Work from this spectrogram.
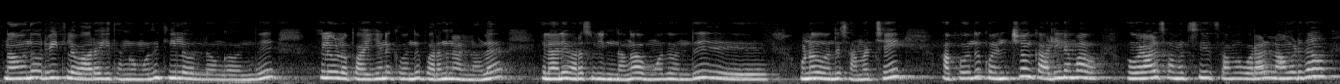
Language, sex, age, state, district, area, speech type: Tamil, female, 18-30, Tamil Nadu, Sivaganga, rural, spontaneous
